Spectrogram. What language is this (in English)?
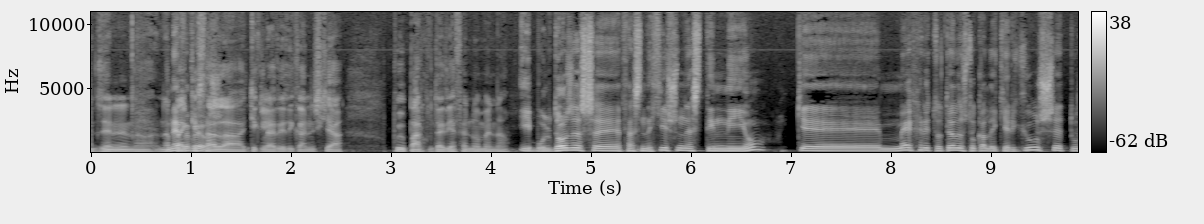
Greek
